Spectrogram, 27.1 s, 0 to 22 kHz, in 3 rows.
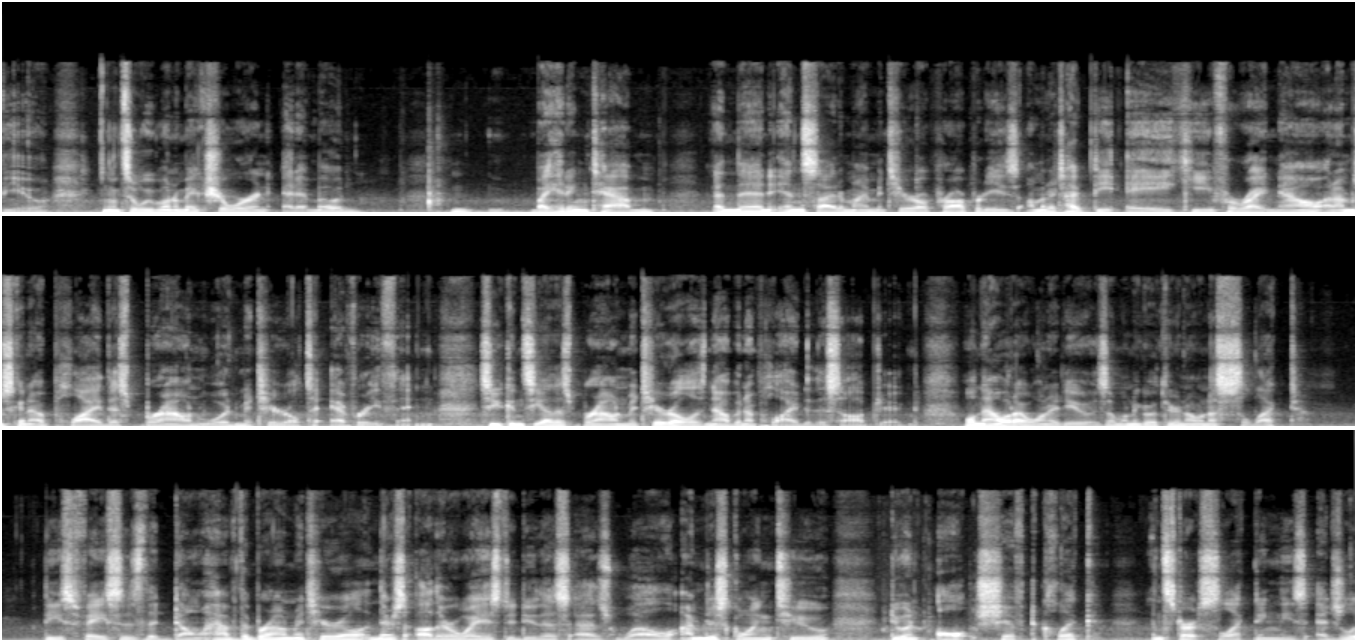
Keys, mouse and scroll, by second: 0.5 Tab, 2.6 Tab, 5.8 a, 9.5 click, 10.2 click, 11.1 scroll up 1, 11.7-12.0 scroll down 1, 12.0 middle click, 15.8-16.3 scroll up 2, 16.3-16.7 scroll down 3, 16.6 middle click, 17.4-18.9 scroll up 1, 18.9-19.4 scroll up 1, 24.7 alt+shift+click, 25.5 alt+shift+click, 26.7 alt+shift+click.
